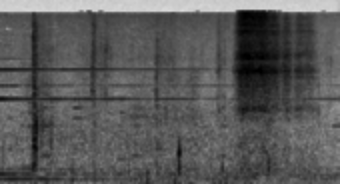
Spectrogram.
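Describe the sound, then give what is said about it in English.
Footsteps of one person walking on Joppenburg Mountain, faint, soft and irregular, with a low outdoor hiss beneath and no talk. “And so naturally, I sent them about half an hour of me walking around on Joppenburg Mountain.”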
